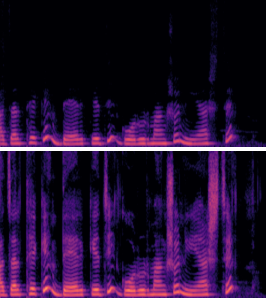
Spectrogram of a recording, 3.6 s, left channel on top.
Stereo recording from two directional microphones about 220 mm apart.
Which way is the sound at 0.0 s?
35° right (ahead or behind).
